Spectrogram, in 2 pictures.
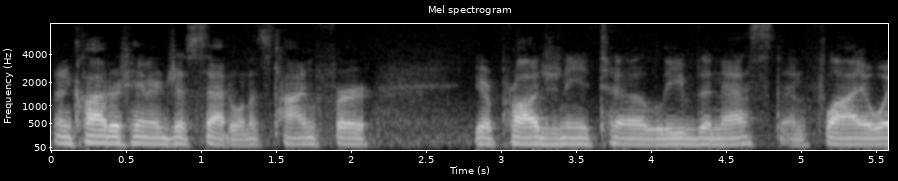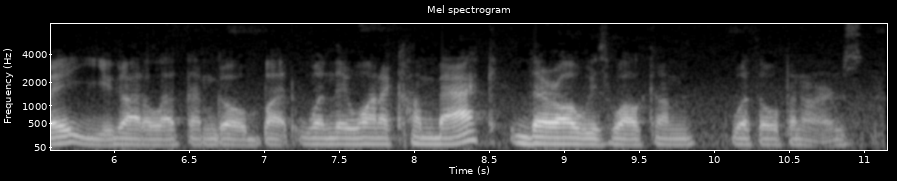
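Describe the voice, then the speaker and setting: A man's voice: low-pitched, little pitch movement, normal speed, narrow, tinny audio. A man giving casual, rambling, sentimental commentary as a game streamer.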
